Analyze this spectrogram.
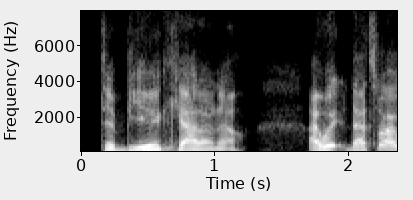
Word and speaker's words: Dubuque: Daboyuk? Is that I was trying to pronounce I was going to pronounce Dabuik, but that definitely is not the right name. That's okay. Looks like she's saying it's Dubuque. Dubuque. Okay.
